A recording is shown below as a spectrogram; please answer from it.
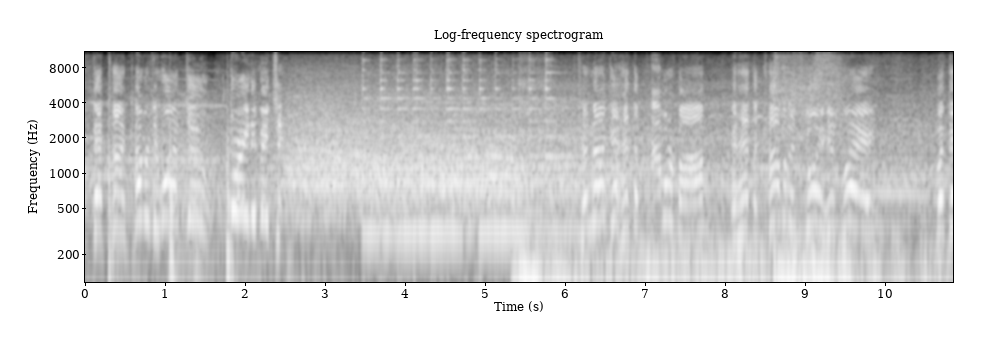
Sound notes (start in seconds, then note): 3.2 crowd cheering; 3.4 bell ringing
